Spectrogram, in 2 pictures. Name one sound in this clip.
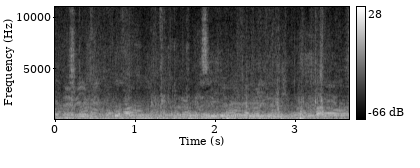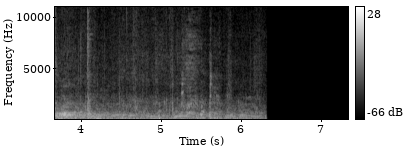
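A crowd of adult men chatter nearby outdoors.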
